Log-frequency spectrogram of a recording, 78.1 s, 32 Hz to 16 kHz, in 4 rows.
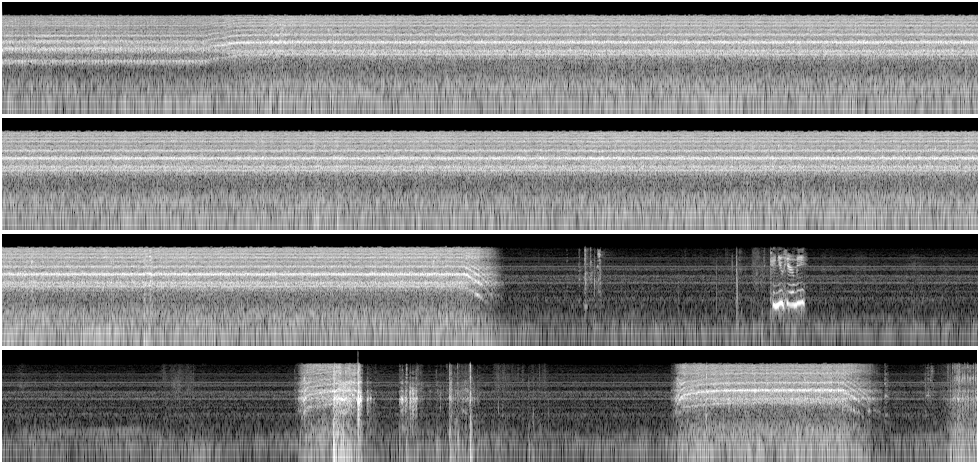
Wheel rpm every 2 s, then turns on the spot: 160, 160, 210, 230, 230, 230, 230, 230, 230, 230, 230, 230, 230, 230, 230, 230, 230, 230, 230, 230, 230, 230, 230, 230, 80, 0, 0, 0, 0, 0, 0, 0, 100, 10, 0, 0, 170, 190, 10.
none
